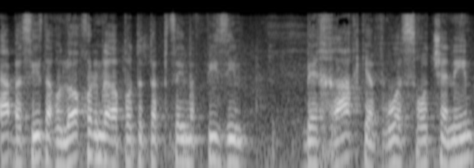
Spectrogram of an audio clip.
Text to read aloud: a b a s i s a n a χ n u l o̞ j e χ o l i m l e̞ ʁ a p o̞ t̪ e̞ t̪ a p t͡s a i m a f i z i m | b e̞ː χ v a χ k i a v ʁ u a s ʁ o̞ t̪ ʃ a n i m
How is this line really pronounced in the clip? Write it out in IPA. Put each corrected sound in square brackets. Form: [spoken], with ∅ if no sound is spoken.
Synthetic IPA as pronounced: a b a s i s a n a χ n u l o̞ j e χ o l i m l e̞ ʁ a p o̞ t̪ e̞ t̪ a p t͡s a i m a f i z i m | b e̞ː χ [ʁ] a χ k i a v ʁ u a s ʁ o̞ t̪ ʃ a n i m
